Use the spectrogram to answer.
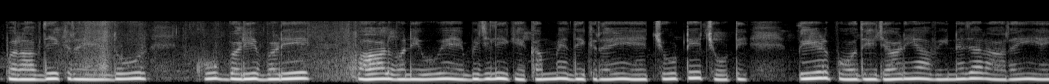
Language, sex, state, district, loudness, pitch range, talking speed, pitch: Hindi, female, Chhattisgarh, Balrampur, -14 LUFS, 230-255 Hz, 170 wpm, 245 Hz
